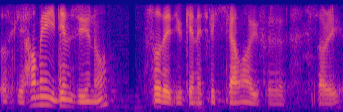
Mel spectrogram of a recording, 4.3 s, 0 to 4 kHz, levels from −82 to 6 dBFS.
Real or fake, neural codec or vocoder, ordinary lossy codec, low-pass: real; none; none; 3.6 kHz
